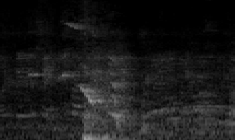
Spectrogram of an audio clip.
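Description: A puppy's short whine about a second in, falling in pitch. It is whining for a treat it is hesitating to jump down to.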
